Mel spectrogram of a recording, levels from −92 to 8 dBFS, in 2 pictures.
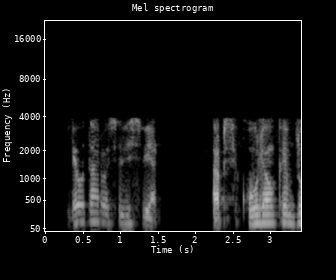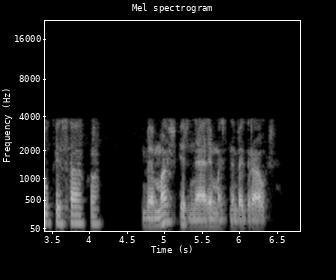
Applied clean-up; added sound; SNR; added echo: none; none; none; none.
